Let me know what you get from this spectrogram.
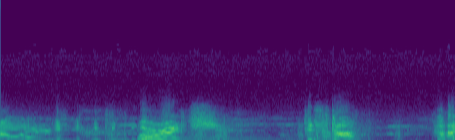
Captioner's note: mutineers cheer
